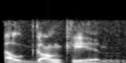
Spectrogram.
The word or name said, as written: Algonkian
